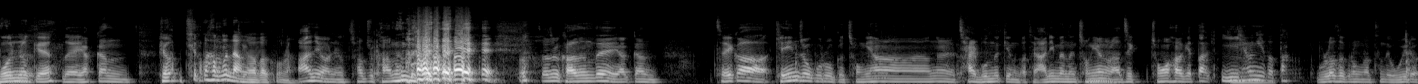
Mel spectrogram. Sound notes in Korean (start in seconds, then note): 4.0 웃음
